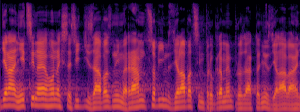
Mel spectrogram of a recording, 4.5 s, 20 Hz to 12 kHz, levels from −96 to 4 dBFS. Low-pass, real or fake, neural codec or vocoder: 10.8 kHz; real; none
